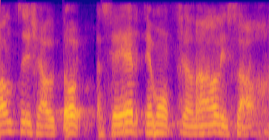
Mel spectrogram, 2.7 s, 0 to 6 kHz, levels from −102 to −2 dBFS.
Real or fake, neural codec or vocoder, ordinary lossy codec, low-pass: fake; codec, 24 kHz, 1.5 kbps, HILCodec; AAC, 24 kbps; 5.4 kHz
